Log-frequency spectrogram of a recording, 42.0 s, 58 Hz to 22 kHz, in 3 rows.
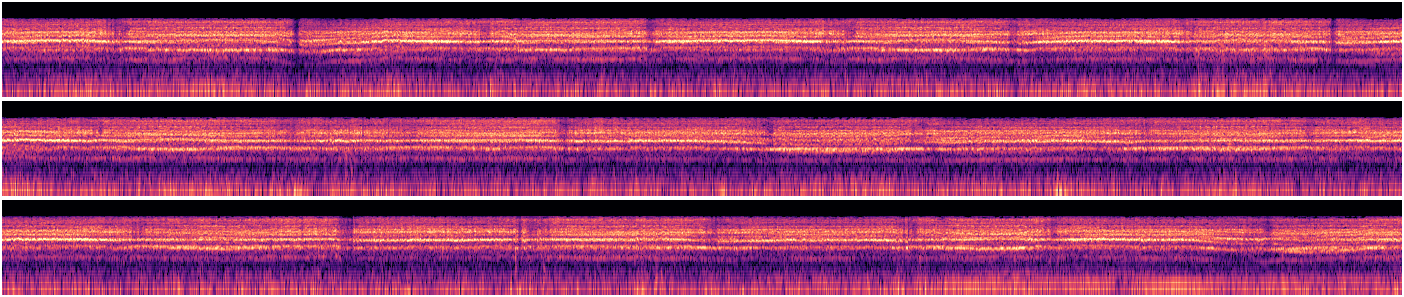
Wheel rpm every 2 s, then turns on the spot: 160, 140, 160, 160, 160, 160, 150, 150, 160, 160, 150, 140, 150, 150, 150, 160, 160, 150, 150, 150, 140.
none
